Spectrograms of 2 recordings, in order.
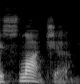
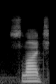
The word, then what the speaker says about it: sláinte: And they'll say sláinte. Sláinte is just like, you know, what you say when you're saying cheers.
